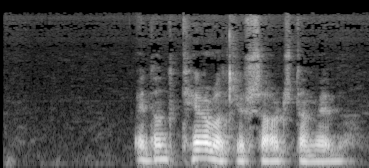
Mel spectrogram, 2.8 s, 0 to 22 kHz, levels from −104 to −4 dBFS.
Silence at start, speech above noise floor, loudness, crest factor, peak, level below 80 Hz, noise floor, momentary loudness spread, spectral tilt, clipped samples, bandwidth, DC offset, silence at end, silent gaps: 1 s; 43 dB; -18 LUFS; 18 dB; -2 dBFS; -56 dBFS; -60 dBFS; 10 LU; -6 dB/octave; under 0.1%; 16.5 kHz; under 0.1%; 0.15 s; none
